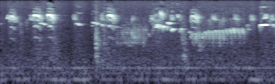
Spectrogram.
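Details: Morning chatter from pet finches in a cage: high, clipped chirps plus a lower, buzzy, rapidly pulsed trill near the end, with light rustling.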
